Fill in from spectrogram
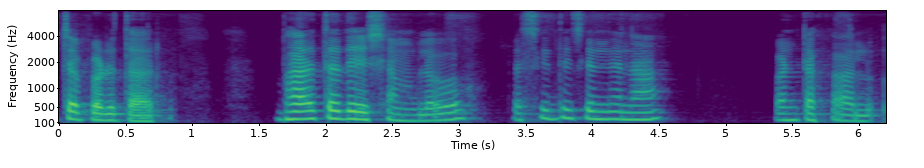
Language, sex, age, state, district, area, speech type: Telugu, female, 30-45, Telangana, Bhadradri Kothagudem, urban, spontaneous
